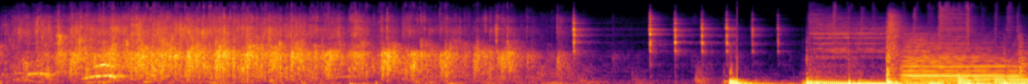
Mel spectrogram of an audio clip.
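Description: A concert audience applauds a singer in a steady wash of clapping that thins out into scattered hits and then gives way to loud music.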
